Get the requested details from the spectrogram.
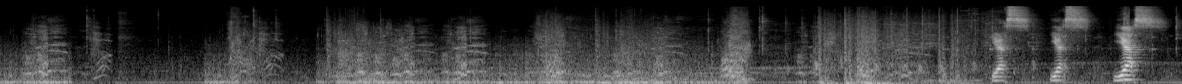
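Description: Swords clash and strike in a fast fight.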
